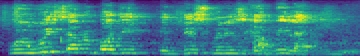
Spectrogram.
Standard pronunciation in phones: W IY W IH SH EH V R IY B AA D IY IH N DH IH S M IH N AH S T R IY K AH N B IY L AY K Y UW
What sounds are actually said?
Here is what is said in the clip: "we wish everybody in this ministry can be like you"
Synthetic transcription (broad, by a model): W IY W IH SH EH V R IY B AA D IY IH N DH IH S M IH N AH T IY K AH N B IY L AY K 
